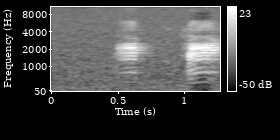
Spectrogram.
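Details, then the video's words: A mallard duck gives two loud, nasal quacks about half a second apart, the second harsher and louder, over faint background hiss. "It is a duck, but most specifically it's a mallard duck."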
